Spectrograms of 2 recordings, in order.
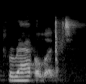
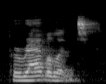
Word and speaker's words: prevalent: Một này, student, student, pupil, prevalent, prevalent, trọng thứ nhất các bạn ơi, prevalent, prevalent.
